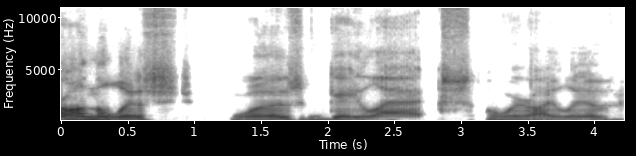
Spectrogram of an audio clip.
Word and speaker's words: Galax: And number 4 on the list was Galax, where I live. And it rhymes with X-Lax for a reason.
